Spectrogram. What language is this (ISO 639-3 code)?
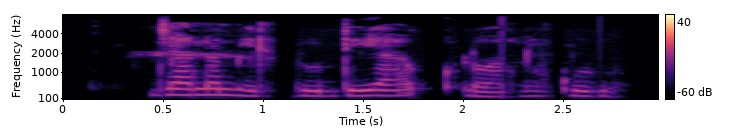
swa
